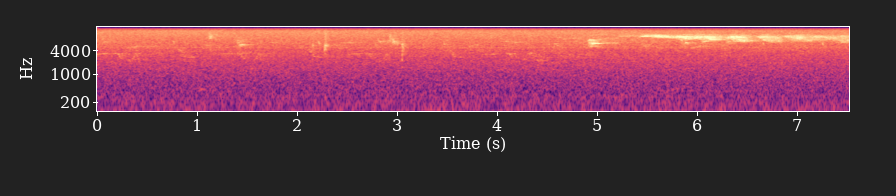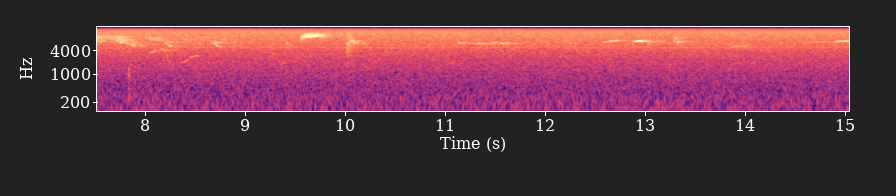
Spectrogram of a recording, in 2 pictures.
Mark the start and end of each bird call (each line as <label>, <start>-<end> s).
Rufous-breasted Wren (Pheugopedius rutilus), 0.0-4.4 s
White-eared Ground-Sparrow (Melozone leucotis), 5.6-8.3 s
